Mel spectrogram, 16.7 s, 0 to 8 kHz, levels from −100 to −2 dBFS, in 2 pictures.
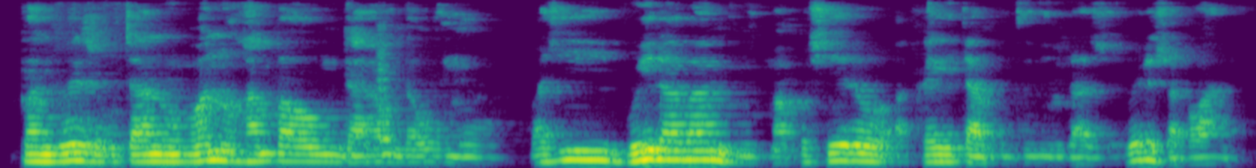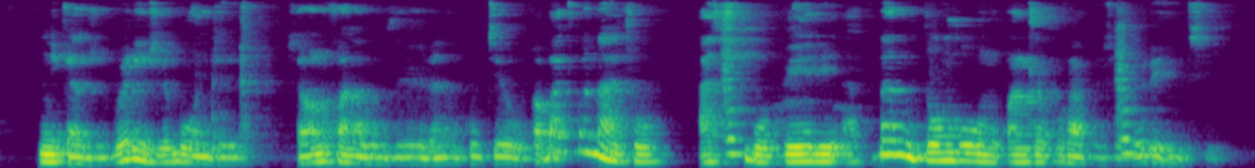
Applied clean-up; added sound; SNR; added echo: neural mask model DeepFilterNet 3.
